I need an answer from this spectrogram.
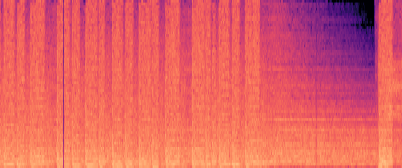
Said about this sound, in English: the main thing is going to be these big chord stab leads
